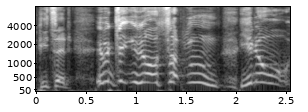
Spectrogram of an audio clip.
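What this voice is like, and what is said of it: Imitates another person's voice. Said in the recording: “I'm trying to do a Scott Steiner impression. ... I can't do it.”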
